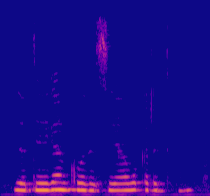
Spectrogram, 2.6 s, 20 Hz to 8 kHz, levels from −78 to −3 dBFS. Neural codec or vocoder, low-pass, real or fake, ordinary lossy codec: none; 7.2 kHz; real; AAC, 48 kbps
